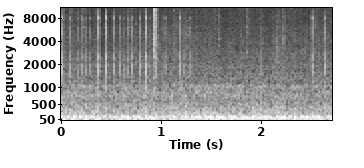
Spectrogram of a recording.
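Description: Pro-touring wagon engine heard from inside the car during a downshift, a loud, steady low rumble with a quick ticking pattern and no voices.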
